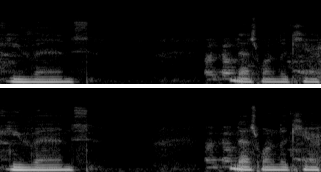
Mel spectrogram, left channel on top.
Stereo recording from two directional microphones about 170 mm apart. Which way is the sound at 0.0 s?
40° right (ahead or behind).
